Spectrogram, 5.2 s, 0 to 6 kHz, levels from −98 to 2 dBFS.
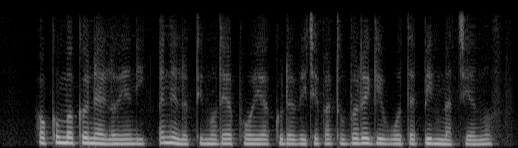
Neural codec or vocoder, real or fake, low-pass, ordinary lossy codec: codec, 16 kHz, 0.2 kbps, FocalCodec; fake; 5.4 kHz; none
